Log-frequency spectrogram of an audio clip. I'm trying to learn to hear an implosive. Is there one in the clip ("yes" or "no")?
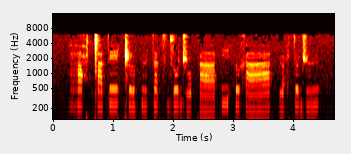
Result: no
